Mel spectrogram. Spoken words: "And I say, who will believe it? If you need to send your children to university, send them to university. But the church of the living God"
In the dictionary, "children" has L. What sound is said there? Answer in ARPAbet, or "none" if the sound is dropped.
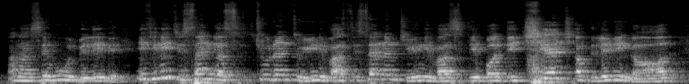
none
